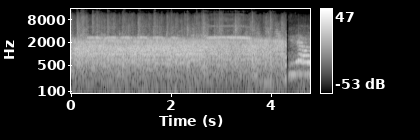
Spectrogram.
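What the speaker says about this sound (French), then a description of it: "Et on peut applaudir tous les deux." Wedding guests at a religious marriage ceremony applaud loudly and steadily for several seconds, then the clapping cuts off abruptly as a voice begins speaking.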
